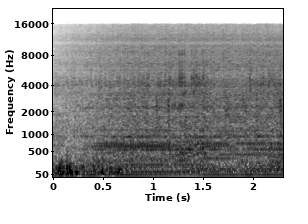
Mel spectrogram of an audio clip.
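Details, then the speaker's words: Seaflow Solar 12 V water pump after cleaning a clogged intake and non-return valve and repriming the lines; steady low hum with an even pulse under outdoor noise, running normally with proper flow restored. "all right so I've primed all the lines again and it and I haven't checked the um header tank yet but it sounds like it's all doing the right things so we're now getting the proper flow come through the um the seaflow solar pump now"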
